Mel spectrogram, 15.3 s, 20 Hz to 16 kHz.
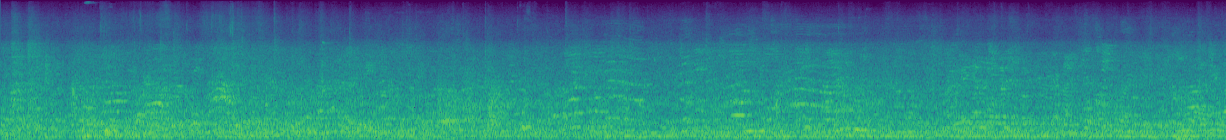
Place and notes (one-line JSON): {"title": "Neumarkt, Rumänien - Târgu Mureș, airport, check in hall", "date": "2012-11-18 19:30:00", "description": "Inside the small airport Târgu Mureș at the check in. The sounds of a crowded hall filled with people standing in a queue and waiting to check in their luggage. In the end an amplified anouncement.\nInternational city scapes - topographic field recordings and social ambiences", "latitude": "46.53", "longitude": "24.54", "altitude": "307", "timezone": "Europe/Bucharest"}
